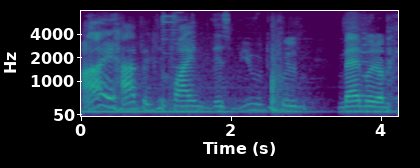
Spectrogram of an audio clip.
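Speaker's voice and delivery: hammed-up sweet talk to his wife; mock tender. Mock love note to wife.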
